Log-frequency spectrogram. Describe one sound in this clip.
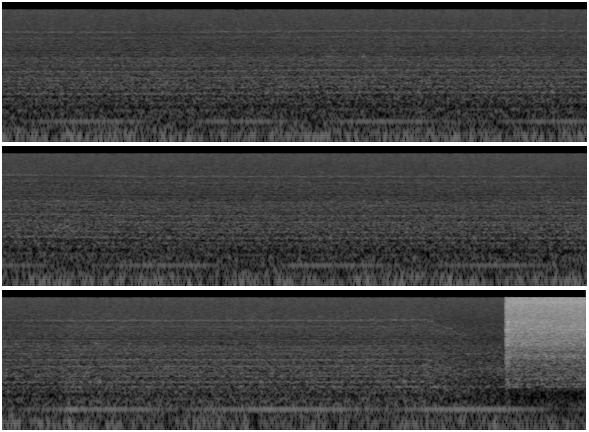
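A jet engine hums steadily as an airliner taxis.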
